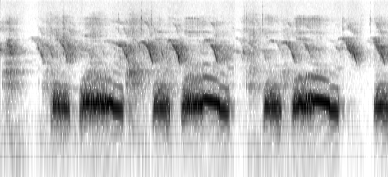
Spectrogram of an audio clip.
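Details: A steadily cooing spotted dove with a clear golden voice: paired soft low notes, the second longer and drooping, repeated rhythmically beneath busy high chirping of other small birds.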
